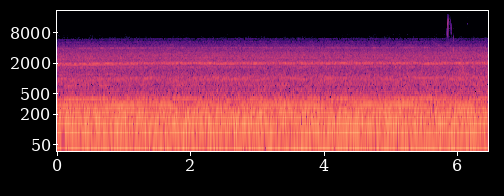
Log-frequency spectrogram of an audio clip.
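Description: Four engines of a Boeing 747-400 in the FSX flight simulator roar steadily at takeoff/go-around thrust, a dense, continuous jet rumble with a high whine held at constant loudness throughout.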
